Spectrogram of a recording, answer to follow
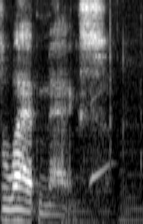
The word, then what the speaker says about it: Latinx: conversation about this earlier it's pronounced latinx which is incidentally my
